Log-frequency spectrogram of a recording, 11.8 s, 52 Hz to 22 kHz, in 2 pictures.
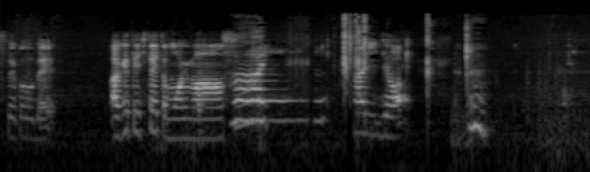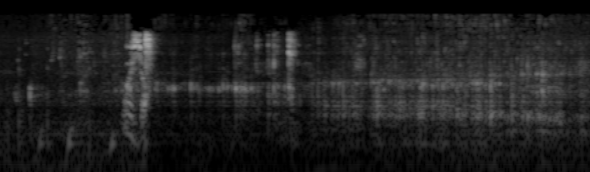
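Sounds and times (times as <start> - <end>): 
speech: 0.1 - 5.0, 7.1 - 7.5
green matcha-flavoured beer pouring into a glass: 6.0 - 11.7.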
